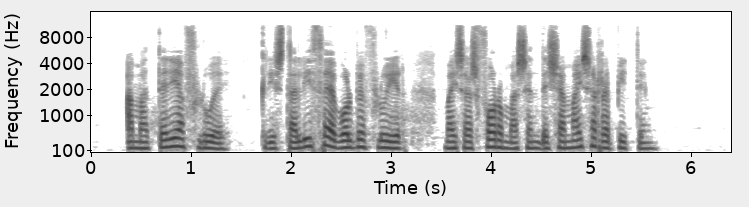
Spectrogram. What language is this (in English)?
Galician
